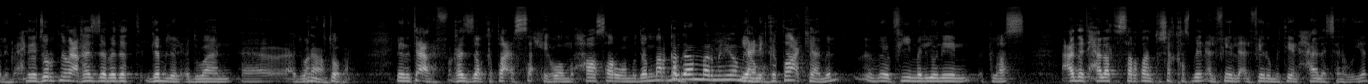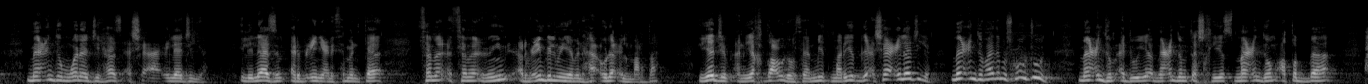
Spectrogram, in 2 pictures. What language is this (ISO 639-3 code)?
ara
